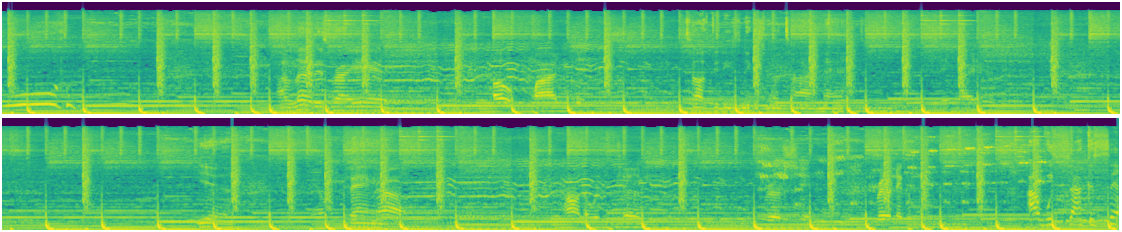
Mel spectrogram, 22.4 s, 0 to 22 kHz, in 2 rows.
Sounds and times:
Music: 0.0s - 22.3s
Speech: 2.8s - 4.0s, 4.9s - 5.9s, 6.8s - 8.5s, 9.2s - 9.9s, 13.2s - 13.6s, 14.4s - 15.3s, 16.8s - 17.6s, 18.8s - 20.6s, 21.5s - 22.3s.

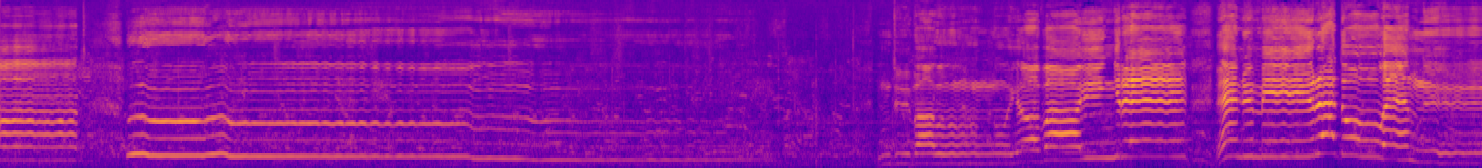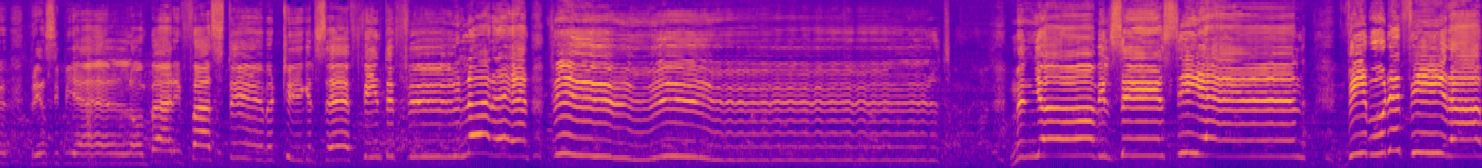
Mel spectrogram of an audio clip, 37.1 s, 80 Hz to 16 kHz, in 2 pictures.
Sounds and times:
Speech: 5.8s - 37.0s.

